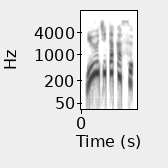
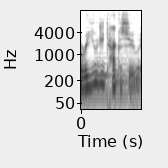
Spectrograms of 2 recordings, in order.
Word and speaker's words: Ryuuji Takasu: Ryuuji Takasu.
